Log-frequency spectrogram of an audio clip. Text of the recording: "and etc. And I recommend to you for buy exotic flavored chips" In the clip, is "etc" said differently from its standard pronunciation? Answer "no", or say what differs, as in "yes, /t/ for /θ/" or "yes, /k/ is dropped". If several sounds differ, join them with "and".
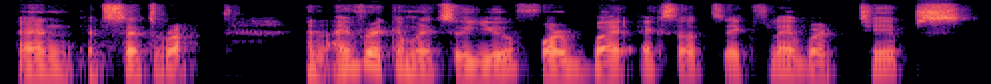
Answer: no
